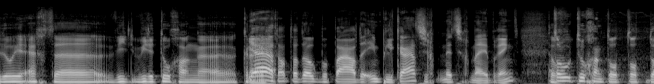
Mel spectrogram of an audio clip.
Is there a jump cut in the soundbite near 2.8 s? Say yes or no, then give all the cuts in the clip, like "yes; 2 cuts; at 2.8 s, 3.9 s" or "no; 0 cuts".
yes; 3 cuts; at 2.8 s, 4.3 s, 5.5 s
